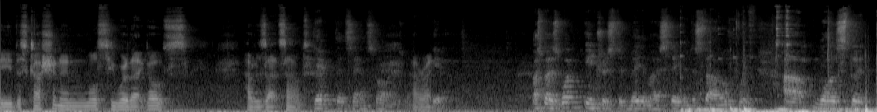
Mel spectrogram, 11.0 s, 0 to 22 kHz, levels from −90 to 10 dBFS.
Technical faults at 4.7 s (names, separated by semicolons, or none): none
